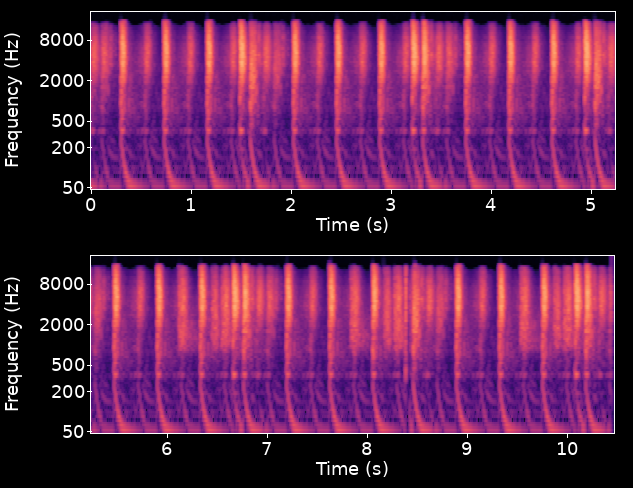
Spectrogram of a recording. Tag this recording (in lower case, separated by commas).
techno, music, electronic music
